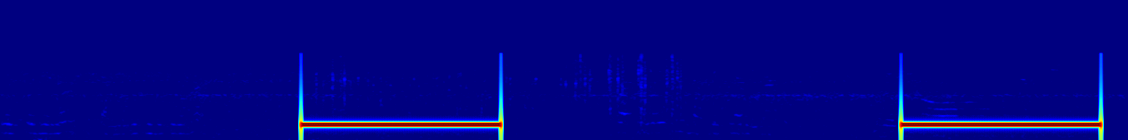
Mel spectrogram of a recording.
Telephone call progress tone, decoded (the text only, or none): ringback tone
